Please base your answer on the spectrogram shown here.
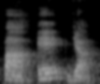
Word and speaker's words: paella: Let's break it down phonetically. So it's paella. However, most English speakers, I think, have a hard time because we pronounce all the vocals. So it's like paella. Yes, So sometimes they'll say paella yes, because it's hard. The A and the E are both so open.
